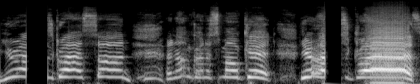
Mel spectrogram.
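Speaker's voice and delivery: shrill, very loud, high-pitched hollering at full blast. Retelling what a man shouted after him as he ran out, imitating someone yelling. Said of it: "you could still hear him".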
